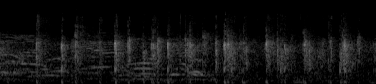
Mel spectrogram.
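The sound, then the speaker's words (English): Older people clapping at Hope City Church in a steady rhythm, roughly two claps per second, sharp and fairly loud, with indistinct voices murmuring underneath throughout. “That's the old people clapping just then.”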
